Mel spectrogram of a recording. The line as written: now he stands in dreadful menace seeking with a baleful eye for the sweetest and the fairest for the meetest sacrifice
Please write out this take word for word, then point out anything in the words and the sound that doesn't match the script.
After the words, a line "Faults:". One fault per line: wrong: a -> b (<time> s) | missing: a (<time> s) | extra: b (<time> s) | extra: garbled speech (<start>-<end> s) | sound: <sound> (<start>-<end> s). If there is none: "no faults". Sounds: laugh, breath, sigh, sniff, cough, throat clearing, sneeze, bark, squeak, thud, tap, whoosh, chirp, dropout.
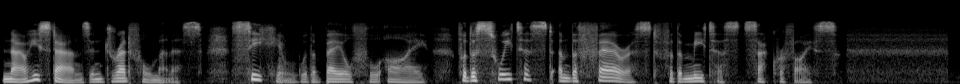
now he stands in dreadful menace seeking with a baleful eye for the sweetest and the fairest for the meetest sacrifice
Faults:
no faults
